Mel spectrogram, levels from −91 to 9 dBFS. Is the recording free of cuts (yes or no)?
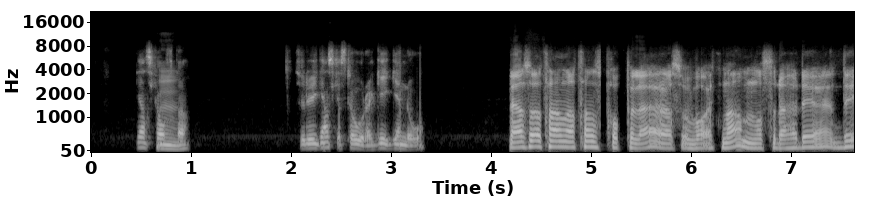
no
